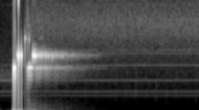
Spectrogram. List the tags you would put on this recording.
Instrument samples > Synths / Electronic
BENJOLIN
CHIRP
DRUM
MODULAR
NOISE
SYNTH

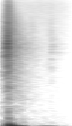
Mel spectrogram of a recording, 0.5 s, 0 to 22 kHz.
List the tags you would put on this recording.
Sound effects > Objects / House appliances
coat-hanger
Fast
FR-AV2
Hanger
NT5
Plastic
Rode
SFX
swing
swinging
Tascam
Transition
Whoosh

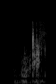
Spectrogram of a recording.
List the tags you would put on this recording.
Sound effects > Objects / House appliances
book
flick
reading
read
page
flip
turning
paper
turn

